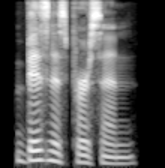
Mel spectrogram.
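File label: "business person", English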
